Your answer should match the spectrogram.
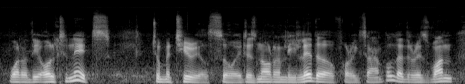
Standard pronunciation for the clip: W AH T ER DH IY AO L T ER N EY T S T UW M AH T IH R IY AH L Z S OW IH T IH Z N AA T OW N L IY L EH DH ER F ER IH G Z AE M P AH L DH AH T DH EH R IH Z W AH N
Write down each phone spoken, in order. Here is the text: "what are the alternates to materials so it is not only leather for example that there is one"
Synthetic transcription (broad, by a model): W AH T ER DH IY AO L T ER N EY T S T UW M AH T IH R IY AH L Z S OW IH T IH Z N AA T OW N L IY L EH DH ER F ER IH G Z AE M P AH L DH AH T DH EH R IH Z W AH N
